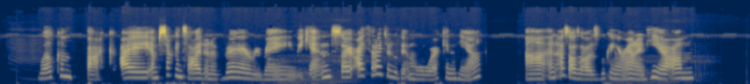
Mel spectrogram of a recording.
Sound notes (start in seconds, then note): none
